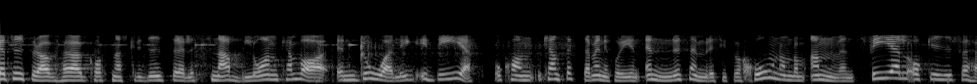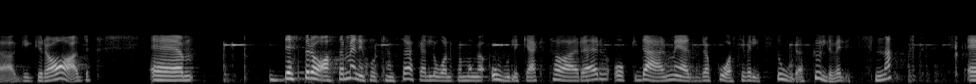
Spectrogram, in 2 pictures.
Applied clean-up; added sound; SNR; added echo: neural mask model RNNoise.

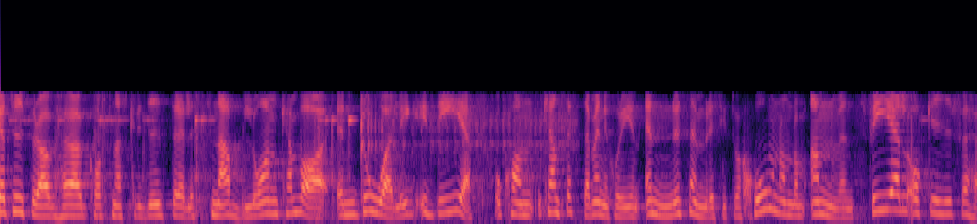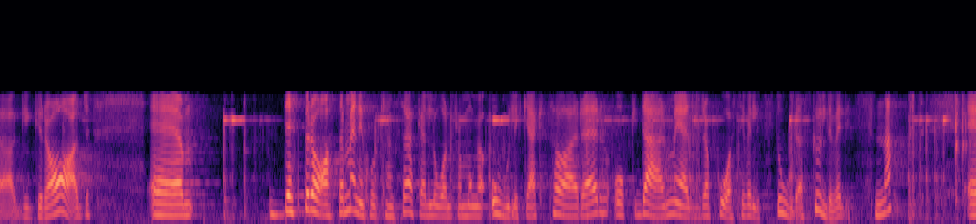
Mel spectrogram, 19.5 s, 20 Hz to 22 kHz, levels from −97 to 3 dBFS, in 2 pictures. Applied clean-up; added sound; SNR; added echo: none; Coin (dropping); 17 dB; none.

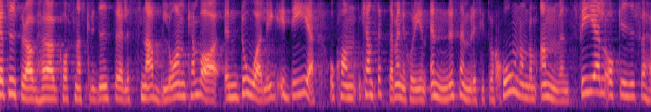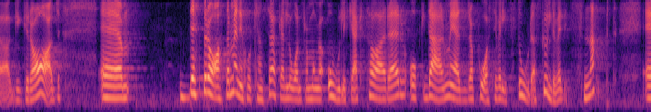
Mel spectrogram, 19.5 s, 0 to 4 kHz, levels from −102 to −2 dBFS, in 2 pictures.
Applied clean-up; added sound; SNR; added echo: none; none; none; none.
